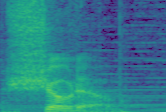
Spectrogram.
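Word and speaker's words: Chouteau: have french names but we don't say them with a french accent we say them with a very americanized pronunciation and i'm going to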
